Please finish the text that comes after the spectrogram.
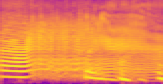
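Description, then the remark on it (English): A loud, shrill fart opens with a high, tonal squeal, then breaks into a raspy, sputtering blast with wavering pitch, alone, lasting under two seconds. “Oh, screaming banshee.”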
